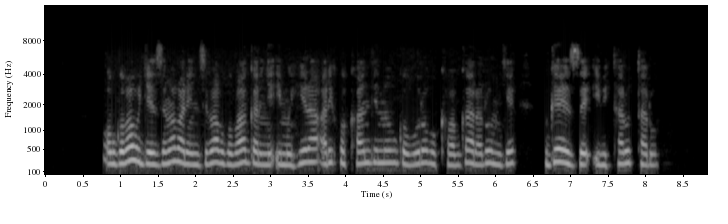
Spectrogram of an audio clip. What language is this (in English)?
Kinyarwanda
